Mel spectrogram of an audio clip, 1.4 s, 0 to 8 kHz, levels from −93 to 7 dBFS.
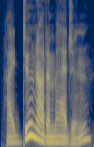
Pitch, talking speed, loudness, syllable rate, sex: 135 Hz, 170 wpm, -18 LUFS, 5.7 syllables/s, male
